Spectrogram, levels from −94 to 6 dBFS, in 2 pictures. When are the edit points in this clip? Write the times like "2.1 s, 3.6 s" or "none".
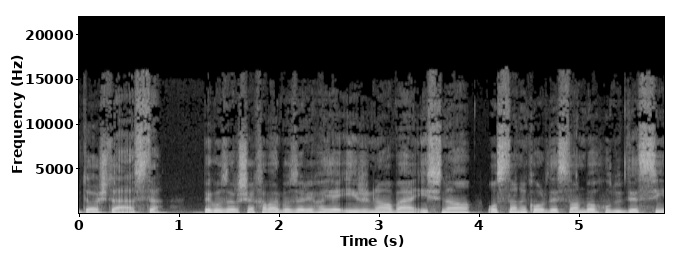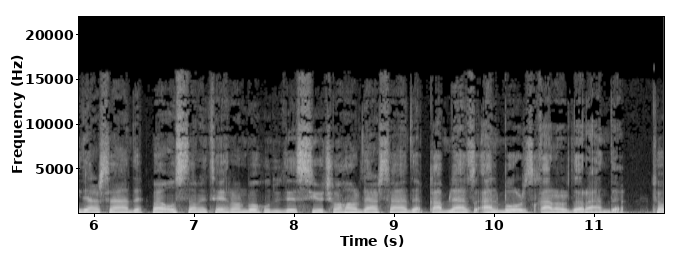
none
